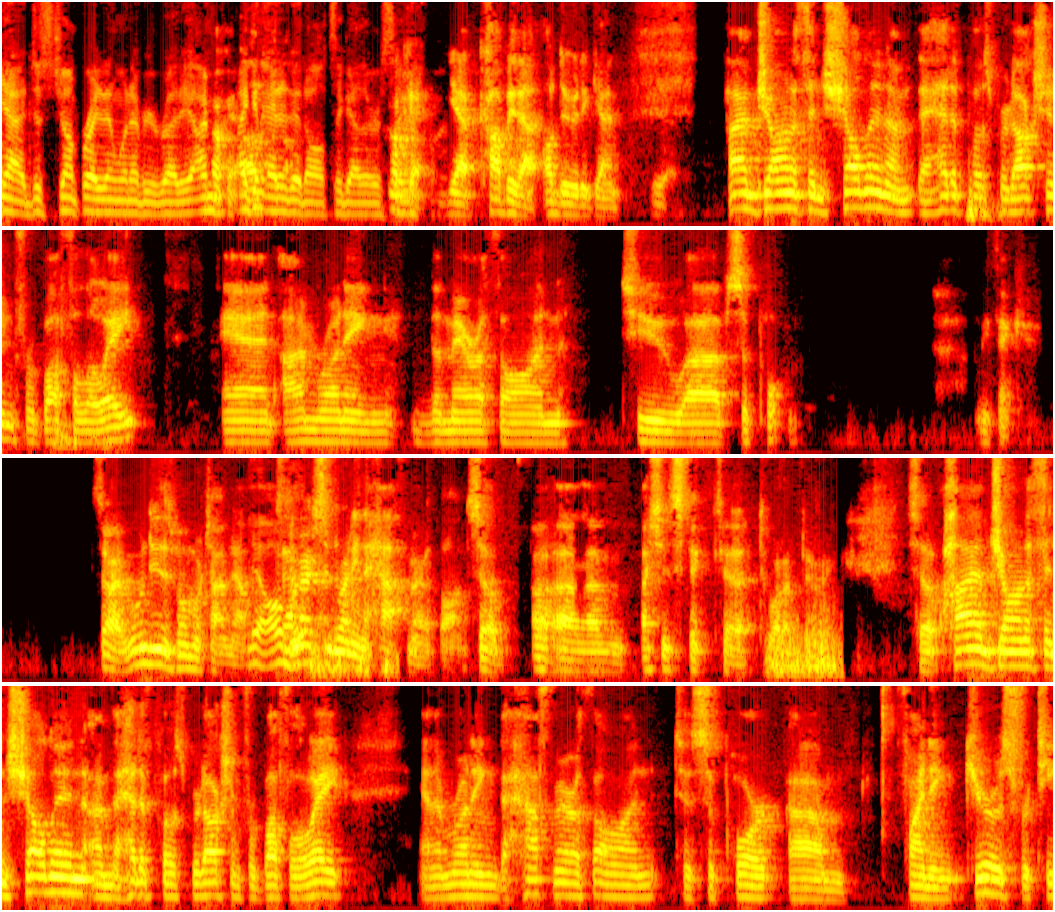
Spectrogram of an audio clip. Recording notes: it was conducted over zoom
